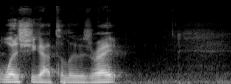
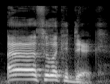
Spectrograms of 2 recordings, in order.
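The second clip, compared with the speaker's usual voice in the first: ordinary talk, nothing marked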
